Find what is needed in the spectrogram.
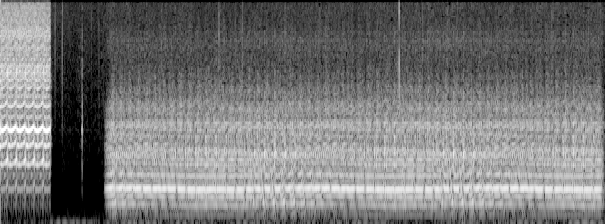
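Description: Music from a vinyl record: a sustained synthesizer chord with a wavering, warbling pitch. It drops out about half a second in, comes back about a second in, and cuts off abruptly at the end.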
